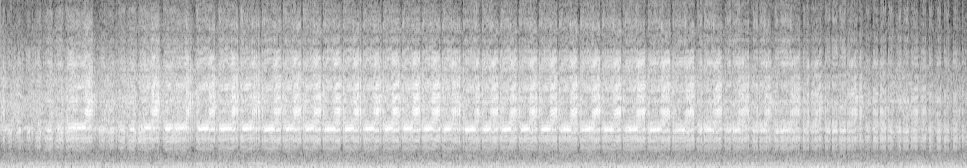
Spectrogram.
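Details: Cricket calling: a continuous, shrill, high-pitched pulsed trill held at a steady level for the whole stretch, with a faint low hum beneath.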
